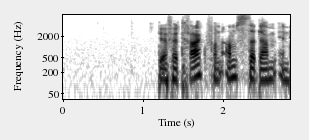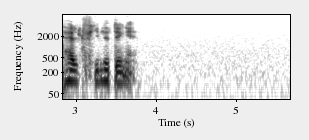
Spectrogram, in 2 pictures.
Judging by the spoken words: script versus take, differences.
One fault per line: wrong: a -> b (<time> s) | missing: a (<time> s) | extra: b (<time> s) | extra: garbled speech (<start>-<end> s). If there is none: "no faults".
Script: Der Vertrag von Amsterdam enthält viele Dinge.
no faults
